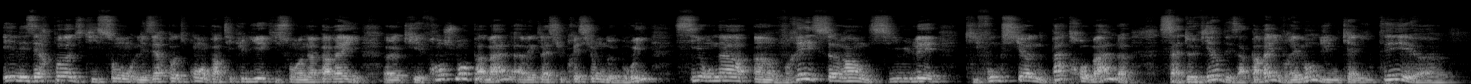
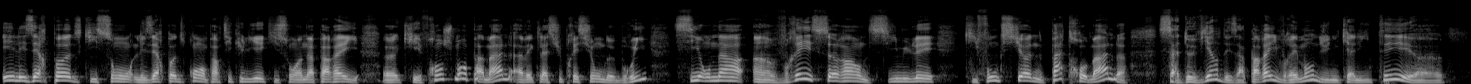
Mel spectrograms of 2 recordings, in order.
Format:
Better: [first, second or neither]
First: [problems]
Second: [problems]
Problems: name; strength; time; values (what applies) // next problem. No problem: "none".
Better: second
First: off-mic speech; far // room echo; slight; dies away in 0.3 s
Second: none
